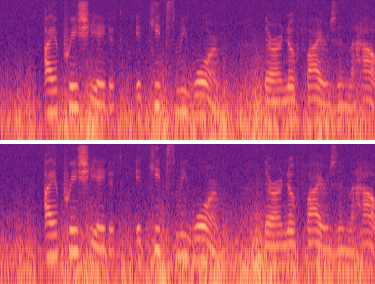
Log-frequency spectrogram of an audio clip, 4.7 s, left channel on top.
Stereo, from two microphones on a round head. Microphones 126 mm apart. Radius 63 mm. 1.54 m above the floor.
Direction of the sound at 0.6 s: 5° right (ahead or behind).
